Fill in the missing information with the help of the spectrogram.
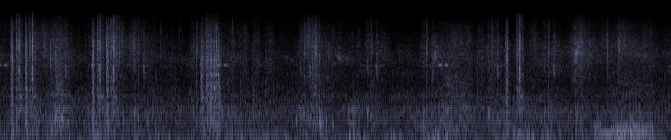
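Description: Camera shutters firing in short bursts, sharp clicks repeating every second or so over a low background rumble.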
